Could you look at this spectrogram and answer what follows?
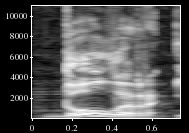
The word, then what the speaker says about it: доллар: а как правильно, доллар или доллар? И меня это очень удивило, потому что я не думал, что у кого-то вообще может возникнуть вопрос, как ставить ударение в этом слове. Ну вот, например, Михаил Абрамович Штудинер, которого мы каждый выпуск тоже вспоминаем, как и Максима Крангауза, пишет, что доллар, и дает даже запретительную помету в своем словаре, что не доллар.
